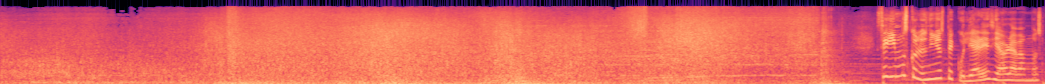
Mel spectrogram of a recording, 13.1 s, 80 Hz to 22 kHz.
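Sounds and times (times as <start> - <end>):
rushing underwater rumble: 0.0 - 10.8.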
